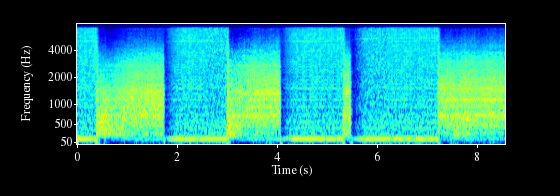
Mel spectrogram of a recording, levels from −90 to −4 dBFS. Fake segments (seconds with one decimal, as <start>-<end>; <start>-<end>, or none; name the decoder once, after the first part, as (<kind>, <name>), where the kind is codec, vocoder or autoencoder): 0.0-2.6 (vocoder, Vocos); 3.5-5.5; 6.2-8.6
